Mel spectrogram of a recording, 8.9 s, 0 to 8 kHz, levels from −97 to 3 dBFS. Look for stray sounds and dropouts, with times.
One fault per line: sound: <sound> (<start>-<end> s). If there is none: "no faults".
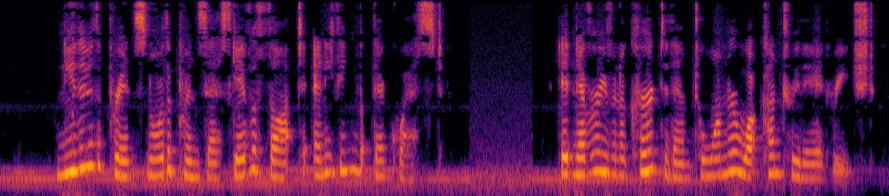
no faults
